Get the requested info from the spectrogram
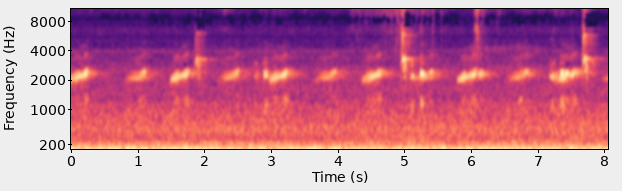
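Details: Frogs croaking in the evening at a forest pond, 28 March 2023: short, slightly rising croaks repeated about twice a second, a few sharp higher clicks between them, over a steady low rumble.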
